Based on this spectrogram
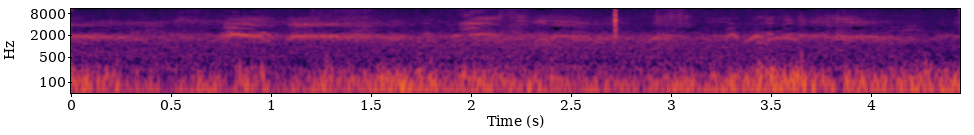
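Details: Little gull recorded in Espoo, Finland, on 29 April 2019: short nasal calls given in loose series over steady low wind rumble, some notes rising slightly.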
